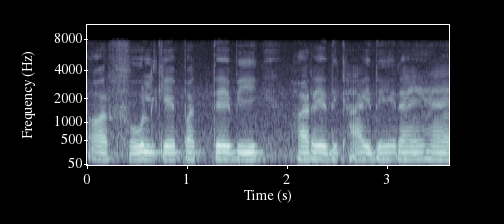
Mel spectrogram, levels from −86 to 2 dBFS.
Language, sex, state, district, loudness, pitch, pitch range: Hindi, male, Bihar, Kaimur, -17 LUFS, 120 Hz, 120-125 Hz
